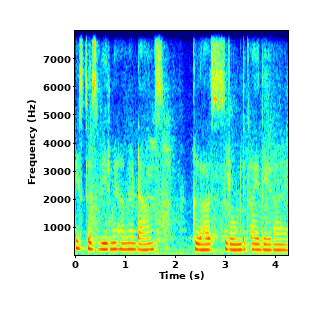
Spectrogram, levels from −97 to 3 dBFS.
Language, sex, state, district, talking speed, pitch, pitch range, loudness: Hindi, female, Uttar Pradesh, Lalitpur, 155 wpm, 215 Hz, 200-220 Hz, -18 LUFS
